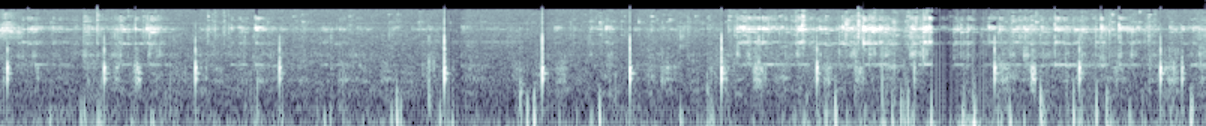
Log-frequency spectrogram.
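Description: Footsteps of a walker and dogs on a forest trail: a run of irregular knocks and clicks, at first on the planks of a wooden boardwalk.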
